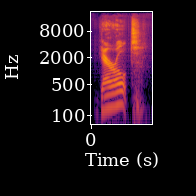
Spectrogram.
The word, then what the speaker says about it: Geralt: So, we've got Geralt.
